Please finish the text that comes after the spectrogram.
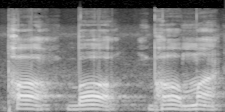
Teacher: कहते हैं ओष्ठ व्यंजन जैसे आप बोलेंगे प तो क्या है हमारे दोनों ओट मिलते हैं · हमारे जो दोनों ऊपरी और निचले ओठ है य दोनों आपस में छू जाते हैं यानी कि दोनों आपस में सटते हैं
